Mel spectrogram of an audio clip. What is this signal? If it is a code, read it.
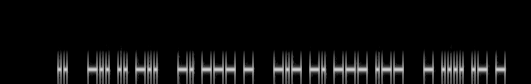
Morse code, heard as a keyed tone, about 40 wpm, 700 Hz. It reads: I DID NOT KNOW THAT
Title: Sets of 5 Words 40wpm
